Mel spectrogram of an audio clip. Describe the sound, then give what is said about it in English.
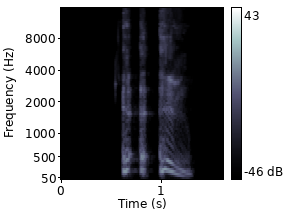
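A man clears his throat in three rough bursts, two short catches followed by one longer, louder guttural rasp, with no talking. “Excuse me. Something caught my throat.”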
